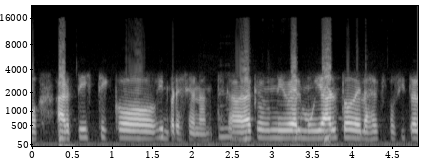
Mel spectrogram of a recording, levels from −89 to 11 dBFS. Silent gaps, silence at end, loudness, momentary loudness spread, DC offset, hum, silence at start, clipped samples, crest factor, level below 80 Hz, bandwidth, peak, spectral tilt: none; 0 s; -15 LUFS; 14 LU; under 0.1%; none; 0 s; under 0.1%; 12 dB; -50 dBFS; 16 kHz; -4 dBFS; -4 dB/octave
